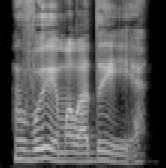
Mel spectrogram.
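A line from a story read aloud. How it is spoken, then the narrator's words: High rattling voice. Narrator (Russian): неожиданно высоким, неприятно дребезжавшим голосом заговорил он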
